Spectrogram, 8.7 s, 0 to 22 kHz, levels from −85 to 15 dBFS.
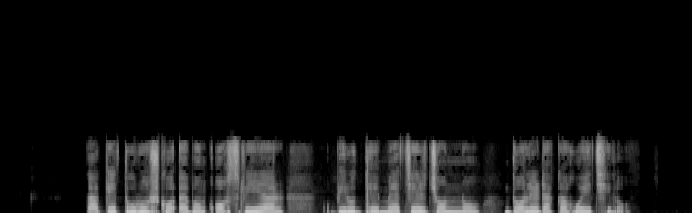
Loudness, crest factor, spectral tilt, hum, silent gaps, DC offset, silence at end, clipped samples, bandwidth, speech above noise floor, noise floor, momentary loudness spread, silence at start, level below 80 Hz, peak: -16 LUFS; 14 dB; -5.5 dB/octave; none; none; under 0.1%; 0.8 s; under 0.1%; 8.2 kHz; 67 dB; -82 dBFS; 9 LU; 1.1 s; -46 dBFS; -2 dBFS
